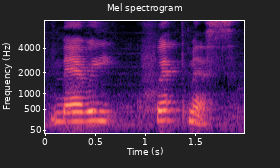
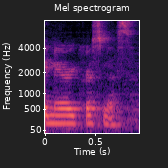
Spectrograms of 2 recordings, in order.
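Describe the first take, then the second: First: Slow, with tongue out; tongue sticking out. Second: Said in the usual way. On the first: Shown as a demonstration. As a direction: say it with your tongue stuck out. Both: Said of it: "if you stuck your tongue out and try to say".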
